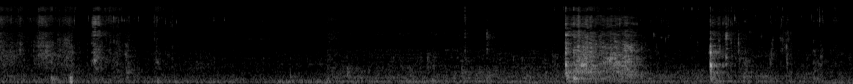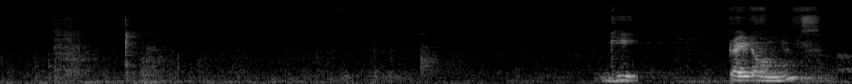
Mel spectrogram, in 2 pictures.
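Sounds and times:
metal spatula stirring in pot: 5.6s - 7.8s.

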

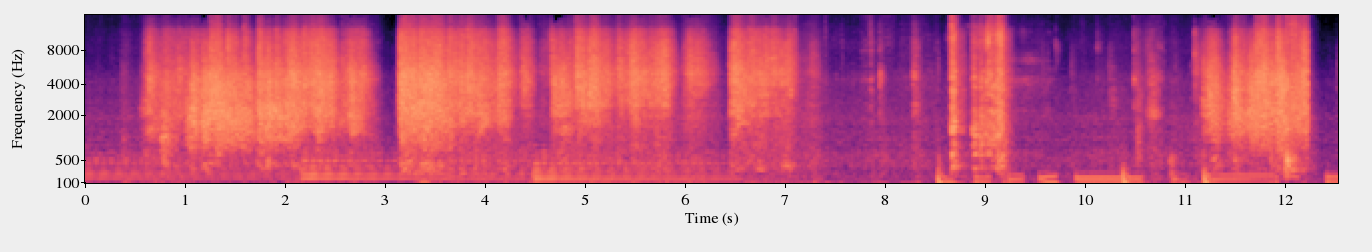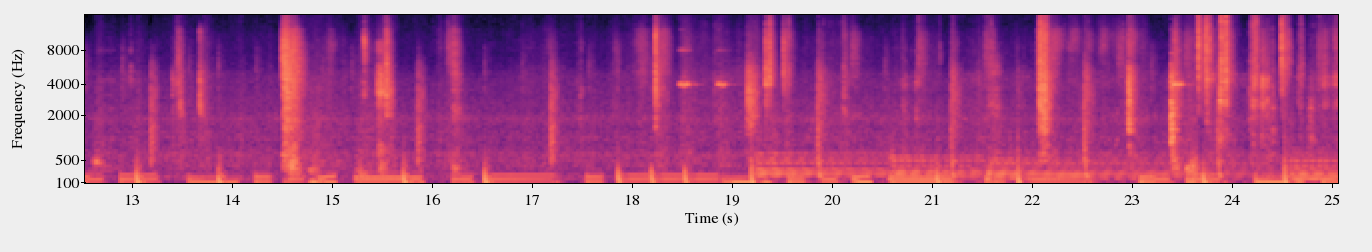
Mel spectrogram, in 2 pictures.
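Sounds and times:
background music: 0.0s - 7.2s, 8.5s - 25.0s
rasping rubbing strokes: 0.6s - 7.4s, 10.2s - 13.8s.

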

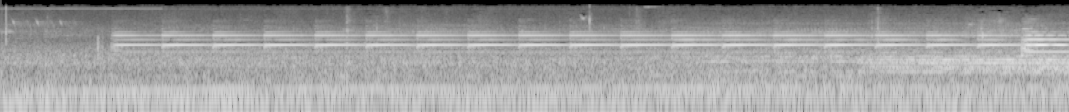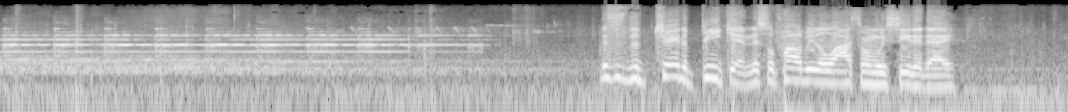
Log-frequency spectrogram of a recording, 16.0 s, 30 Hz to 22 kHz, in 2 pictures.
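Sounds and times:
low steady tones: 0.8s - 13.2s
crossing warning bell ringing: 0.8s - 14.4s.

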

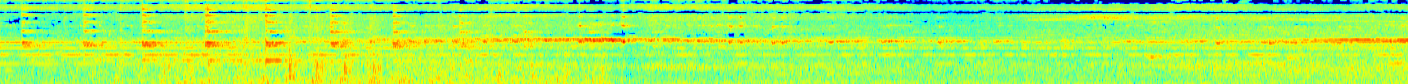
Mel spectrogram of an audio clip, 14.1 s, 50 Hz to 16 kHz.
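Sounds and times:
train cars rolling past: 0.0s - 14.0s
high steady squeal: 4.0s - 14.0s.

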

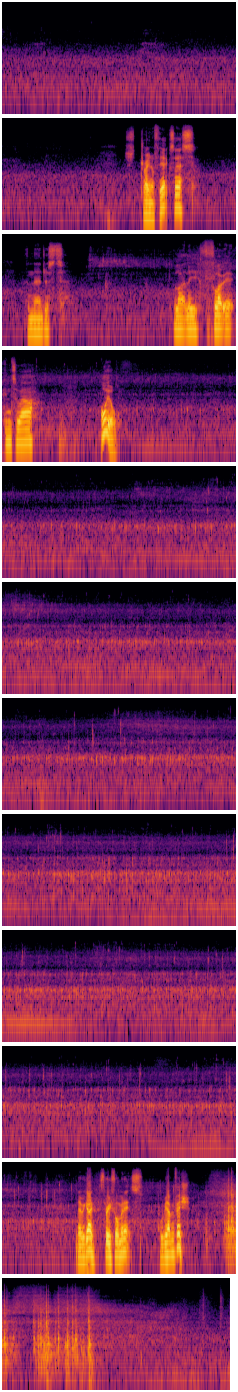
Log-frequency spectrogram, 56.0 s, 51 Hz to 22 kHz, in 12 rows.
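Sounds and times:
oil bubbling and sizzling: 11.0s - 56.0s.

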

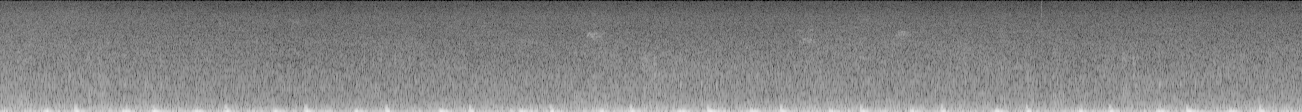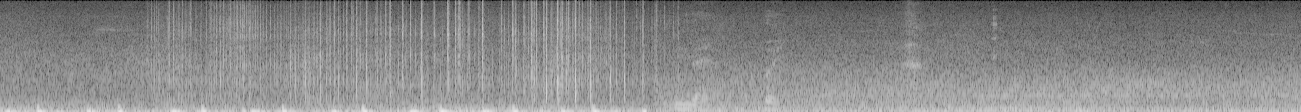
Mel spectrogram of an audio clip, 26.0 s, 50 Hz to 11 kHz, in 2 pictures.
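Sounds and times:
low heartbeat-like thudding: 0.0s - 19.8s
crackle of sharp clicks: 14.4s - 19.8s.

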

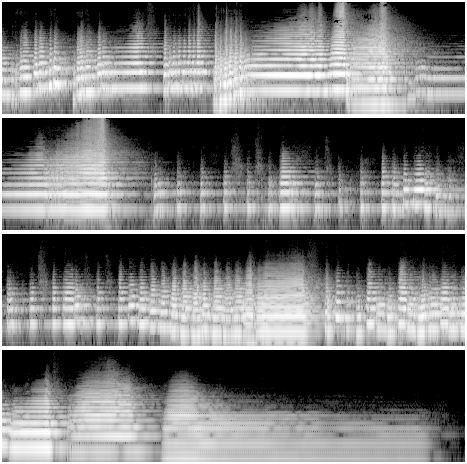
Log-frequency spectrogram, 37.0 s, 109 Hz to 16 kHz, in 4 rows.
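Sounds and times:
solo trombone playing: 0.0s - 36.3s.

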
